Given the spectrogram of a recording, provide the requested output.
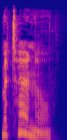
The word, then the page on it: maternal: British English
